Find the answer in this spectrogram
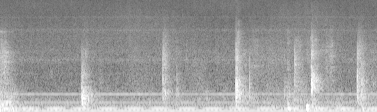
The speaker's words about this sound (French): Elle le mène jusqu'à sa chambre à lui. Ferme la porte.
